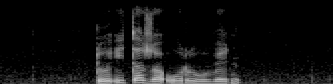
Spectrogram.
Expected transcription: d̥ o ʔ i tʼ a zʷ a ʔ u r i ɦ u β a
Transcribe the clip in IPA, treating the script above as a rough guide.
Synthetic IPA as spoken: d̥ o ʔ i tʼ a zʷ a ʔ u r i ɦ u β ɛ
